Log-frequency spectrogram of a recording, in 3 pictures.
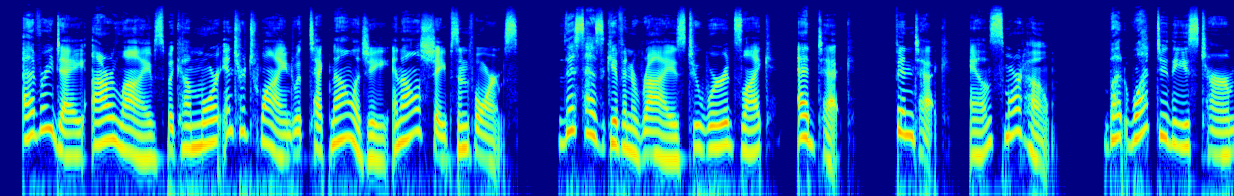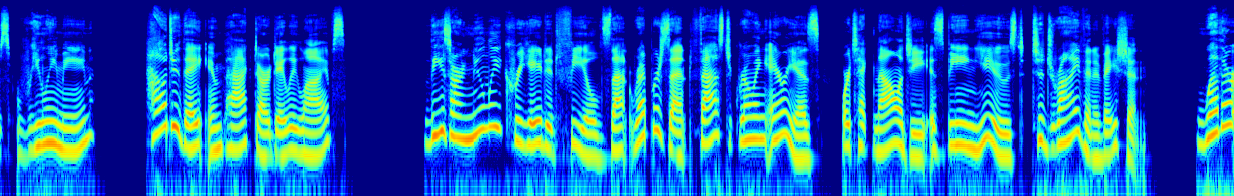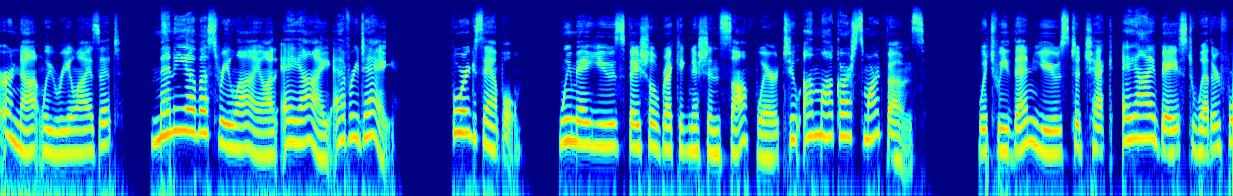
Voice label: Corporate Samples, Female; professional female voice actress; custom home studio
